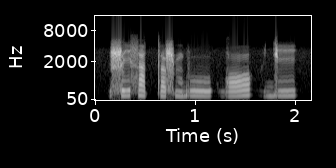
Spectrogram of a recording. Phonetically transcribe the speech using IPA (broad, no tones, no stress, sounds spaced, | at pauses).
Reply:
ʂ i s a tː a ʂ m b u | ɡ ɔ | ɟ i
